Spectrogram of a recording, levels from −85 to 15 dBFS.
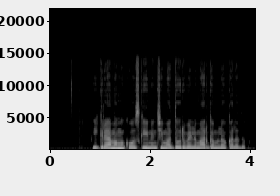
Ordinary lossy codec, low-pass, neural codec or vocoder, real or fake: none; 14.4 kHz; none; real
